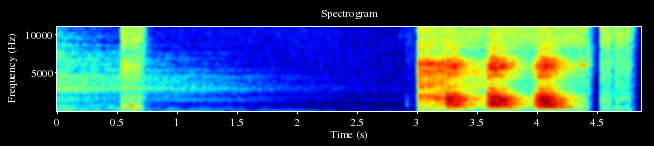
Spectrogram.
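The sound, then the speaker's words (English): A dog gives one short yap, then after a pause lets out three loud barks in quick succession, followed by a brief softer one. No one speaks. “This dog would stop barking!”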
